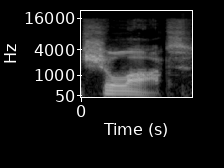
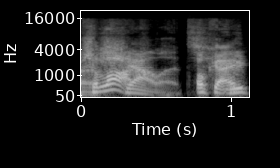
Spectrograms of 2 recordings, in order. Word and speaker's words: shallot: He pronounces it shelot, not a shallot. In this country, we say shallot shallot, but he says shalot.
